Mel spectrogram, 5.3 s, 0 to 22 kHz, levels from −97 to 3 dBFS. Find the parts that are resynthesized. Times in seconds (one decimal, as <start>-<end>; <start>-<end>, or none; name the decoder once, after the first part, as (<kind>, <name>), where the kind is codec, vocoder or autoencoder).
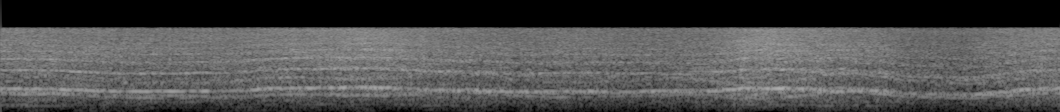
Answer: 0.8-2.3 (codec, DAC)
